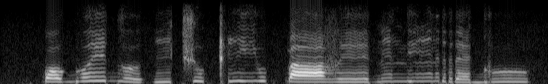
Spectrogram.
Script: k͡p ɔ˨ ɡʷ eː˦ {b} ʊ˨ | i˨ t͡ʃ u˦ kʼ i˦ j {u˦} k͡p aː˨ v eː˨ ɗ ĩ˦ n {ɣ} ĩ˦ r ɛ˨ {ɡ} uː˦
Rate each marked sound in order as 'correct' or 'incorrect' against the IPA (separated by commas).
incorrect, correct, incorrect, correct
